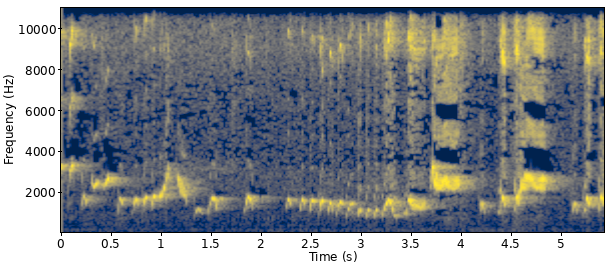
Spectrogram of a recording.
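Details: White-rumped shama from Borneo in a bowing display, singing a lively varied song: rapid runs of short whistled notes, slurred rising and falling phrases and a few higher ringing accents, almost without pause.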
